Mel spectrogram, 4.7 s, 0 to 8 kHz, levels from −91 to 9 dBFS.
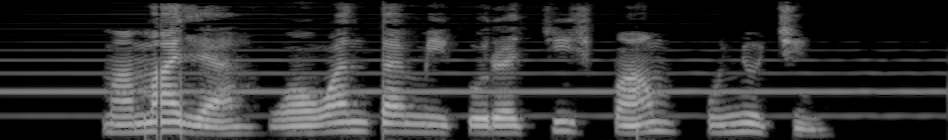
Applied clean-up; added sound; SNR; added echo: none; Wind instrument, woodwind instrument; 17 dB; none.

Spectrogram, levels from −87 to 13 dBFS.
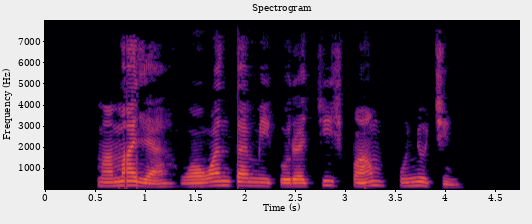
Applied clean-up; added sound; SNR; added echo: none; none; none; none.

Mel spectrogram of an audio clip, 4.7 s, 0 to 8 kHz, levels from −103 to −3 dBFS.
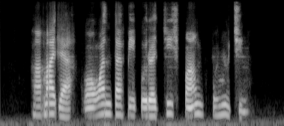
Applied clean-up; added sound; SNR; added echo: neural diffusion model UNIVERSE++.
